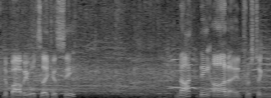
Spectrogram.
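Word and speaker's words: Naknianna: Nakneana, interesting name. N-A-K-N-I, Nakni. Anna, A-N-N-A. Only a freshman.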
